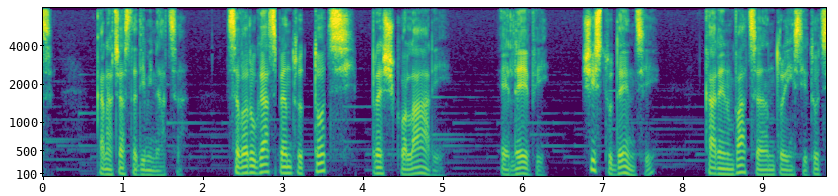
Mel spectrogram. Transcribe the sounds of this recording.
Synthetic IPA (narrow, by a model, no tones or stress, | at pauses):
kaɨnat͡ʃast̪əd̪imineat̪sə | səvəɾuɡat̪sʲpe̞nt̪ɾut̪o̞t̪sʲ | pɾe̞ʃko̞laɾḭ | e̞le̞vḭ | ʃist̪ud̪e̞nt̪si | kaɾe̞ɨnvat̪səɨnt̪ɾo̞inst̪it̪ut̪s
